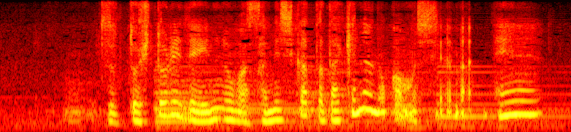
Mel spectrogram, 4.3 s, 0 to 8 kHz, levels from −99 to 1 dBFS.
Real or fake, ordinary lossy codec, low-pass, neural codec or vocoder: real; none; none; none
